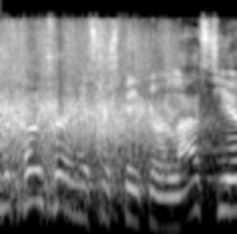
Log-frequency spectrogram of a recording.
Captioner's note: some Applause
